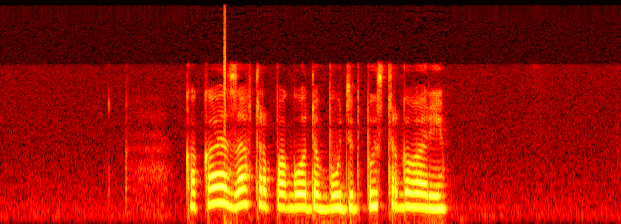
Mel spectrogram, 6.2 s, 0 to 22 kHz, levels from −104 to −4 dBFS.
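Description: At 2.24 s a sharp snap cuts across the speech, an electrical switching spike that likely came from a nearby switch or static discharge arcing into the audio line. On the waveform it is a needle-thin burst reaching roughly -5 dBFS; the spectrogram shows a bright vertical stripe spanning all frequencies.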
